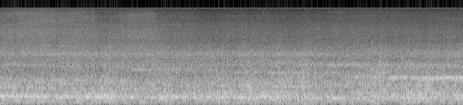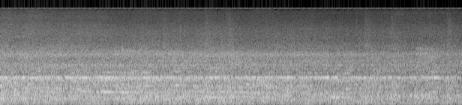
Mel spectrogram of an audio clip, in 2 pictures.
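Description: Steady train noise at a station: a continuous rumble with faint gliding tones, joined about five seconds in by a steady whine that stops just before the end.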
